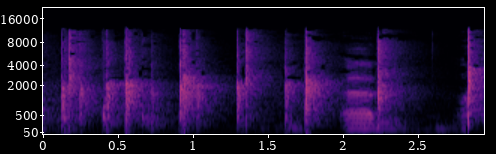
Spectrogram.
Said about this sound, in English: Roberto Martinez is going to get the little clap, the last clap of 2013.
